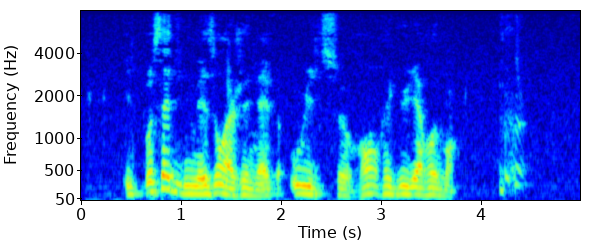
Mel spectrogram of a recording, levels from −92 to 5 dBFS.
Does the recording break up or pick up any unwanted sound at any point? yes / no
yes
